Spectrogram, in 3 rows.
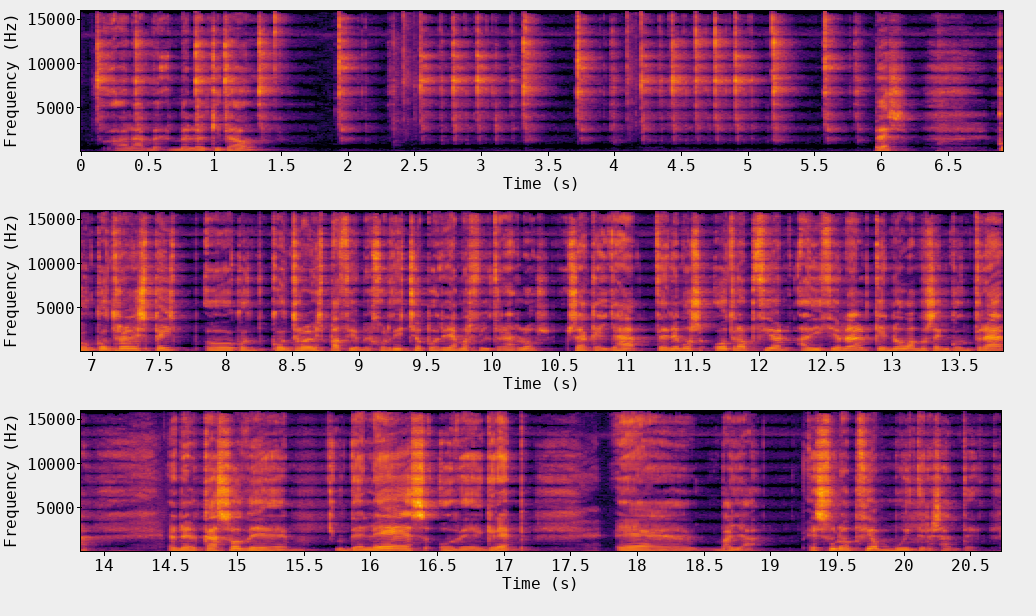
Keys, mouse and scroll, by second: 0.3-1.2 typing, 2.0 ctrl+space, 2.7 Down, 2.9 Down, 3.0 Down, 3.1 Down, 3.8 ctrl+space, 4.3 Down, 4.5 Down, 4.7 Down, 4.8 Down, 5.0 Down, 5.6 ctrl+space, 12.2-13.9 scroll down 3, 15.3-15.8 scroll down 4, 17.6-19.0 scroll down 4.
